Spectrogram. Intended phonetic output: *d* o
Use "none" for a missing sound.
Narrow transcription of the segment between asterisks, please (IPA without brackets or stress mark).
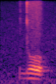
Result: d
